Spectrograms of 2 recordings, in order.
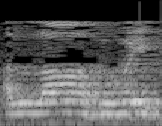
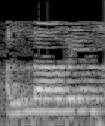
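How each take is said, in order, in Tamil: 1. h-க்குப் பின் தெளிவான 'u' ஒலி வருகிறது. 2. h நேராக அடுத்த அசைக்குள் இணைகிறது. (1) "அல்லாஹுவை உச்சரித்து சொல்லணும்" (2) "அல்லாஹ்வையும் சொல்லக்கூடாது"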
